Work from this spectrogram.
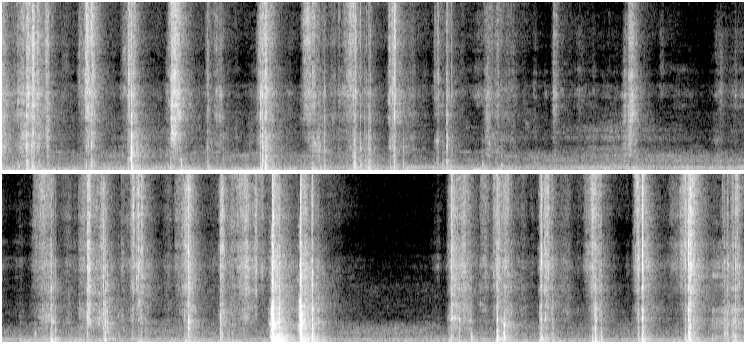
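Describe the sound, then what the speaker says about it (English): Tarot cards shuffled by hand in a quiet room, a run of crisp riffling snaps and taps at an uneven rhythm, with a louder burst of cards fanning and falling partway through, all close and without talk. "I'm going to shuffle a little bit more."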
